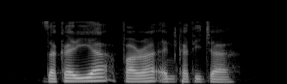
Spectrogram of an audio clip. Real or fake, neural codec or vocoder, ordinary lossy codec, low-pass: real; none; none; none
